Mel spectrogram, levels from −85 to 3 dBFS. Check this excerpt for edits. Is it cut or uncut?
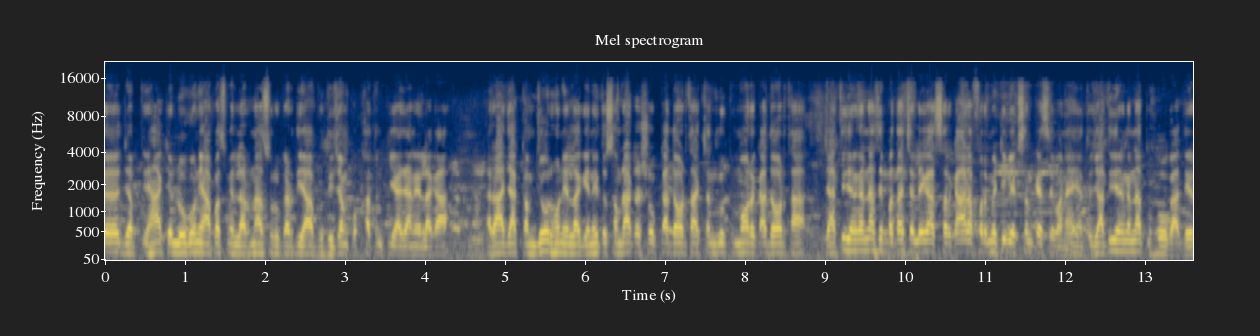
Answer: cut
